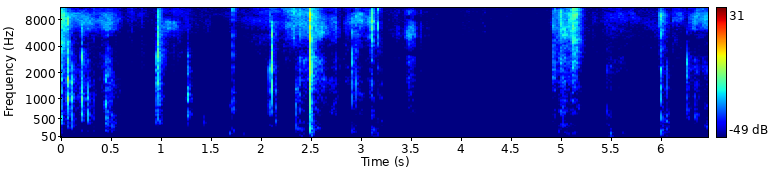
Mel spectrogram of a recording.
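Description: Fingertips turn and rub the pages of a crinkled paper magazine with text pages resting on a table. Short, bright crinkling and rustling bursts come in irregular clusters, with a quiet pause in the middle before the crinkling resumes.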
